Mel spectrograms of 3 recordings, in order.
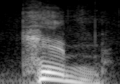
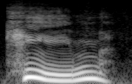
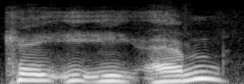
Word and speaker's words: Keem: Island, the correct name for this place is Keem. A lot of people call it Keem because it's spelled K-E-E-M, but the actual correct pronunciation is Keem.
